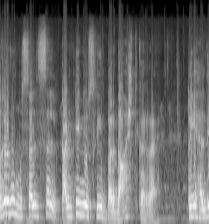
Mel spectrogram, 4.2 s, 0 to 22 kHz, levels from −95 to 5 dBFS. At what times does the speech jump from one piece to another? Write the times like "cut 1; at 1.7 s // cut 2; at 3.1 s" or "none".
none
